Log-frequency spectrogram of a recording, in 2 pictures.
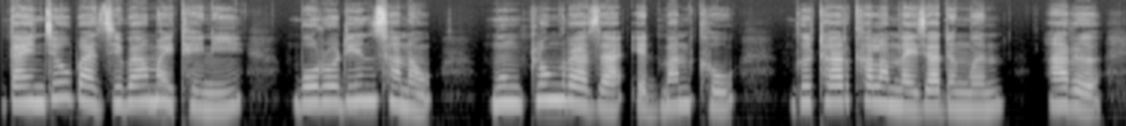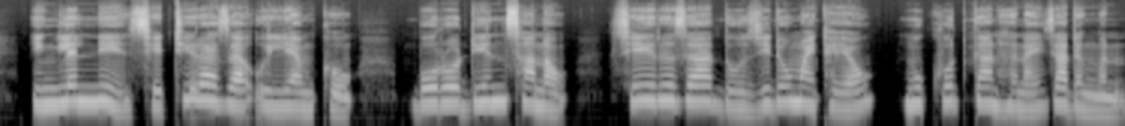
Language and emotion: Bodo, neutral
